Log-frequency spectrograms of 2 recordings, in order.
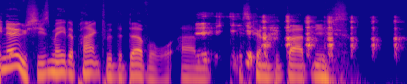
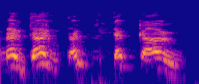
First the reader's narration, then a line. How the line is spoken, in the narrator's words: she's desperately going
